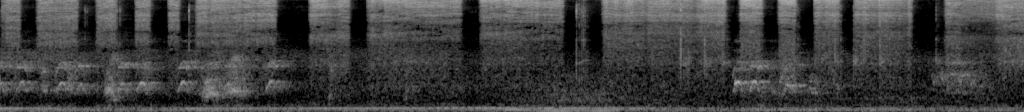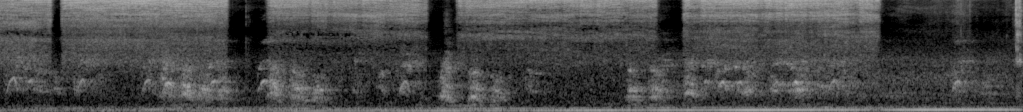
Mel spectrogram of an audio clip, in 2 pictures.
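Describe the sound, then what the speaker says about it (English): Black rust-preventative spray paint is applied to old horseshoes in repeated short hissing bursts separated by brief pauses, close and moderately loud, with a low hum underneath. "take some black rust preventative paint and just go ahead and coat the front of it"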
